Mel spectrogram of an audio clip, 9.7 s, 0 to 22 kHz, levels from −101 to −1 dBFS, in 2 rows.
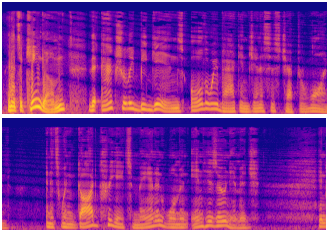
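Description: From 0.1 to 0.86 s the loudest syllables carry a harsh, crackling edge with flattened peaks. This is microphone overload: the input level is likely set too high, so the peaks hit the converter's ceiling and their tops are sheared off, overshooting by about 7 dB. Only a small share of samples are flattened, but the clipping adds buzzy harmonics to the loudest syllables.

Inside that overload, at 0.13 s, the whole signal, voice and background alike, drops abruptly by about 2 dB. It drops again at 1.14 s by about 7 dB, the largest step, and once more at 2.16 s by about 1 dB. This pattern is the microphone volume stepped down. Each step likely comes from the call software reacting to the hot, distorted input by lowering the device's input volume in one jump instead of fading it. The result sounds like a staircase of level changes rather than a smooth correction.

Across the whole clip there is also a slow flanging, which comes from the channels being summed to mono after the two channels drifted apart. 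The channels likely come from devices running on separate clocks. The drift fits a clock mismatch of roughly 200 parts per million, and the delay between channels grows to about 2 ms by the end. As the delay changes, the comb-filter notches sweep slowly through the spectrum, giving the audio a hollow, swirling, phasey colour.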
